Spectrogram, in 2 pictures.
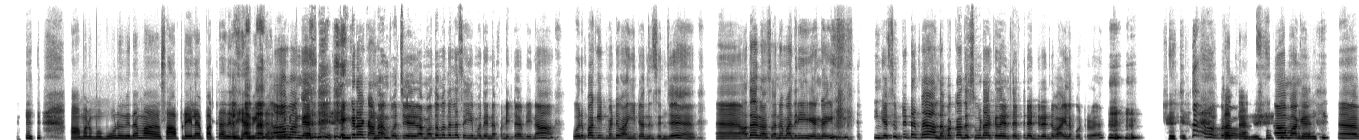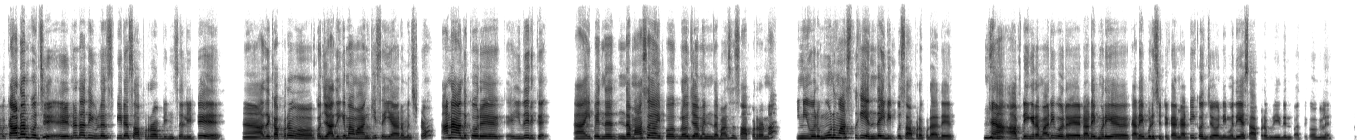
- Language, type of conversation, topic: Tamil, podcast, பசியா அல்லது உணவுக்கான ஆசையா என்பதை எப்படி உணர்வது?
- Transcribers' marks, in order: chuckle; laughing while speaking: "பத்தாது இல்லயா! வீட்டு ஆளுங்களுக்கு"; laugh; laughing while speaking: "ஆமாங்க. எங்கடா காணாம போச்சே! நான் முத முதல்ல செய்யும்போது என்ன பண்ணிட்டேன்"; laugh; laughing while speaking: "எங்க இங்க சுட்டுட்டுருப்பேன், அந்த பக்கம் … அ காணாம போச்சு"; chuckle; laughing while speaking: "பத்தாது"; laugh; chuckle; unintelligible speech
